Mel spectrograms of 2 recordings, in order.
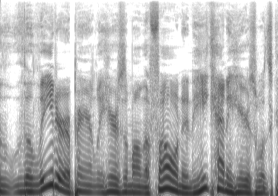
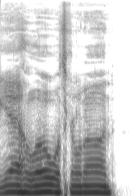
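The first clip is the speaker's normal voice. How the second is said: put-on groggy, half-asleep, just-woken voice. Retelling the district leader answering a late phone call: imitating a sleepy voice. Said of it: "real sleepy".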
